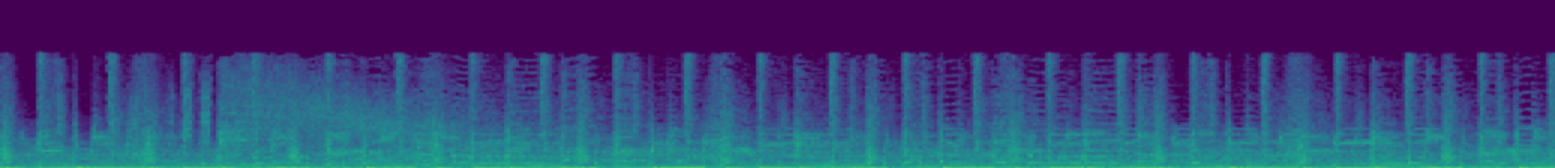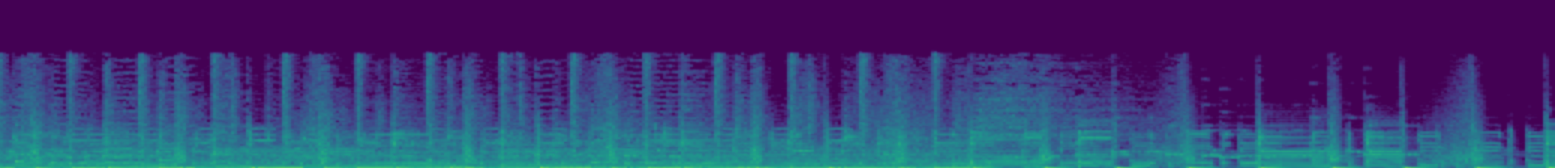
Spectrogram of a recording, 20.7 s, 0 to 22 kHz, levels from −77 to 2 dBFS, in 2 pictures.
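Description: Nothing goes wrong anywhere in this one; there's simply no technical fault to point to.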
